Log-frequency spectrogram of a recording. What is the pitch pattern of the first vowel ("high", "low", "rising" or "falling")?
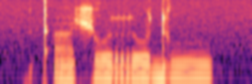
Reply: low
